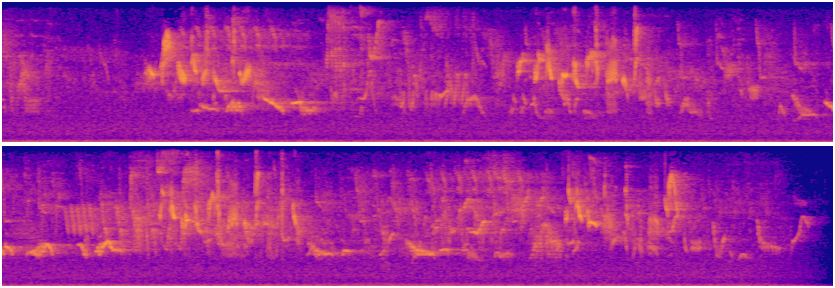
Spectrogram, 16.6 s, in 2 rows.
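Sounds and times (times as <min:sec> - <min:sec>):
common whitethroat singing in the Spreewald: 0:00.0 - 0:16.6.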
